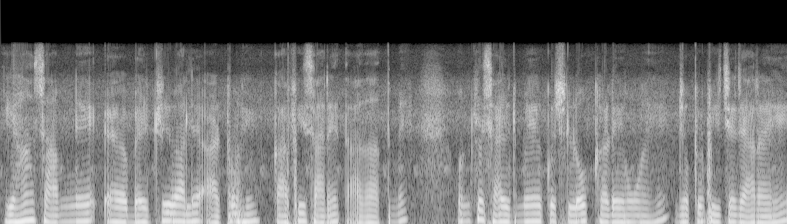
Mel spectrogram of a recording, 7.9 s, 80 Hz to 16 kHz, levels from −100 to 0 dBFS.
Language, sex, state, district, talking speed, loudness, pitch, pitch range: Hindi, male, Bihar, Begusarai, 190 wpm, -13 LUFS, 120 Hz, 115-130 Hz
